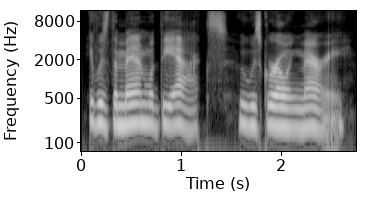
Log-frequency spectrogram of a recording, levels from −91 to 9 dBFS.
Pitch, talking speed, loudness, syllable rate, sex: 185 Hz, 240 wpm, -17 LUFS, 5.5 syllables/s, female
